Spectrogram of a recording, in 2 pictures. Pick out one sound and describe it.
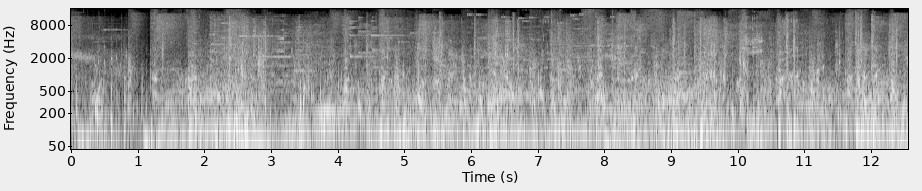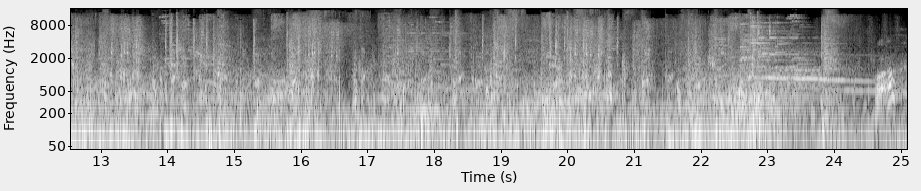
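Game combat sounds clash and burst with spells and hits.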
